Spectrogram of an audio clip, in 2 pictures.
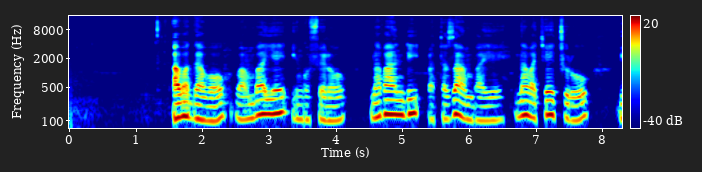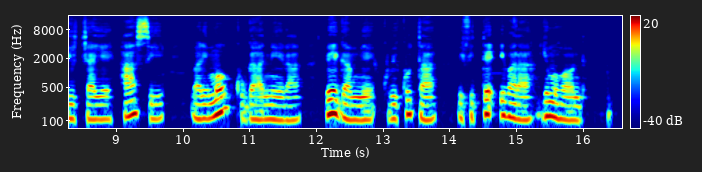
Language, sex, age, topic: Kinyarwanda, male, 18-24, health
